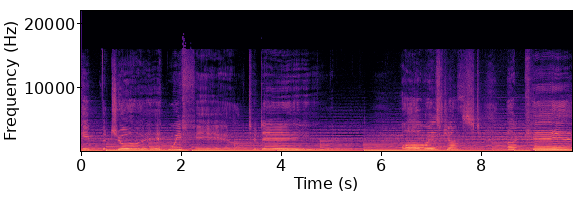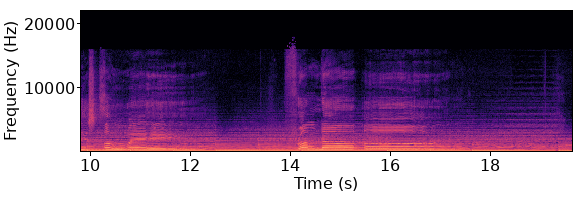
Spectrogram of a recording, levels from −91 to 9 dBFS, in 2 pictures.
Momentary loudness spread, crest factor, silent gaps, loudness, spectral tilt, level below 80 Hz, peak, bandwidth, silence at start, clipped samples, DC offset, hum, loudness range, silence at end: 9 LU; 16 dB; none; -19 LUFS; -6.5 dB/octave; -28 dBFS; -2 dBFS; 15 kHz; 0 s; under 0.1%; under 0.1%; none; 4 LU; 0 s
